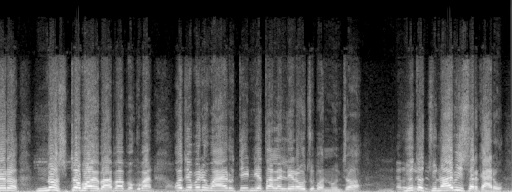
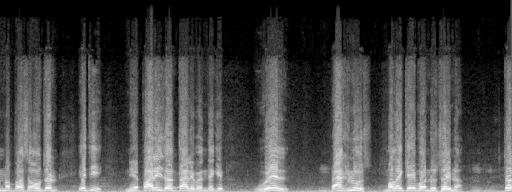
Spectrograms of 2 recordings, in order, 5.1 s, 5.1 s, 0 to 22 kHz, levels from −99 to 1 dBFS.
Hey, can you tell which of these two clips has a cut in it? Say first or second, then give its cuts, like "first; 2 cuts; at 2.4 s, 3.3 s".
first; 1 cut; at 3.8 s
